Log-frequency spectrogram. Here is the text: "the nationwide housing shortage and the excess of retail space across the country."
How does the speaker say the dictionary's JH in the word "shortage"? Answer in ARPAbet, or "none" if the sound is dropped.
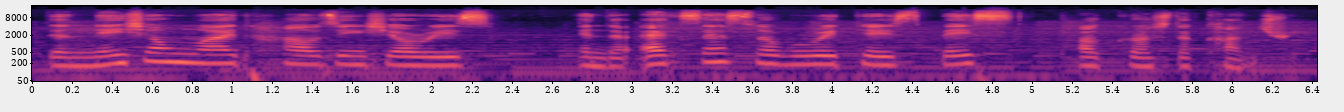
Z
